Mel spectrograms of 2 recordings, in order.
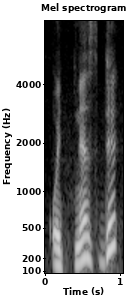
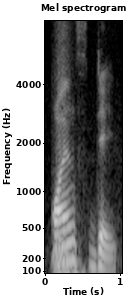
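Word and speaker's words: Wednesday: তারপর আমরা এতদিন যেটাকে বলতাম ওয়েডনেসডে, এটা হচ্ছে ভুল সাউন্ড, এটার কারেক্ট সাউন্ড হচ্ছে ওয়েডনেসডে, ওয়েডনেসডে, ওয়েডনেসডে।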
